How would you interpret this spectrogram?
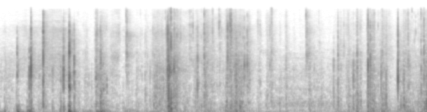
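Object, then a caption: Plastic foil snack bag. Fingers scratch and crinkle a yellow plastic foil chips bag, about hand-sized and partly full. Sharp, bright crackles and crinkling pops come in quick irregular bursts over a softer continuous rustle, each snap dying away almost instantly.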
